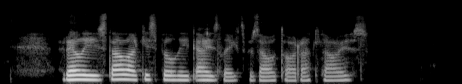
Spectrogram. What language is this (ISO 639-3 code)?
lav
